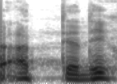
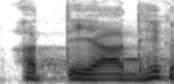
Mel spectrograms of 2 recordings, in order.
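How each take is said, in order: First: अत्यधिक with a short अ after त्य; correct form. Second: अत्याधिक with a long आ after त्य; wrong form. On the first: Teacher gives students the correct अत्यधिक. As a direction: say the right word अत्यधिक plainly. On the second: Teacher names the wrong spelling अत्याधिक to students. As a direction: read the wrong word अत्याधिक clearly. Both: Shown as a demonstration. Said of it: "अत्याधिक नहीं होता".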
